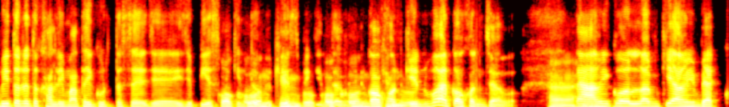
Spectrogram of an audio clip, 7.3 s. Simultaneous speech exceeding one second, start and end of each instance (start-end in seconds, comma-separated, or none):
2.2-4.2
